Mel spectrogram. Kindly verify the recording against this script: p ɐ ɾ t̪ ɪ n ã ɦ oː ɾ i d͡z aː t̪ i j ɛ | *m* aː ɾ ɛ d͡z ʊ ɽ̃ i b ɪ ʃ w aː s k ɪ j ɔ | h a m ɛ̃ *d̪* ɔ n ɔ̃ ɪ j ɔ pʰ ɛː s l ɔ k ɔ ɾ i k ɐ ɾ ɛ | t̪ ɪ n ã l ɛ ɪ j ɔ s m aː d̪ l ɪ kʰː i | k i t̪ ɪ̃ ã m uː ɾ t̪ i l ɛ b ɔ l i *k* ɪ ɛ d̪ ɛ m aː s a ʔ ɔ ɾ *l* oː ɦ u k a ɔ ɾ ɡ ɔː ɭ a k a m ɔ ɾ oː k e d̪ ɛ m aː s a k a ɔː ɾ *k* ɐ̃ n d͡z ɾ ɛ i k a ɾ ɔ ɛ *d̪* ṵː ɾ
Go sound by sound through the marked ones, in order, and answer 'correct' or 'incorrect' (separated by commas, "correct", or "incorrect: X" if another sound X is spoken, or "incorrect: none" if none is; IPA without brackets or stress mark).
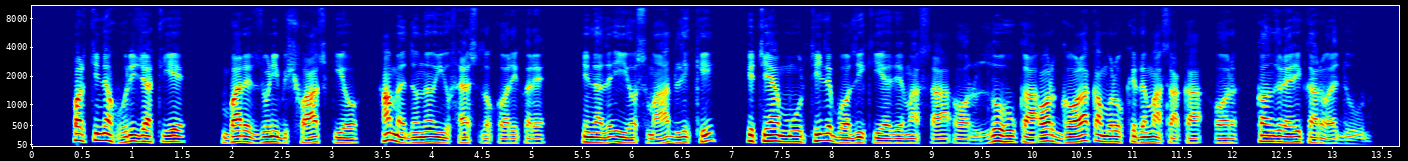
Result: incorrect: b, correct, correct, correct, correct, correct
